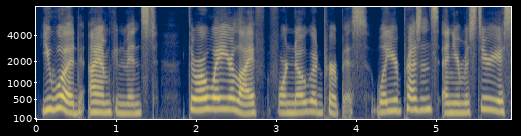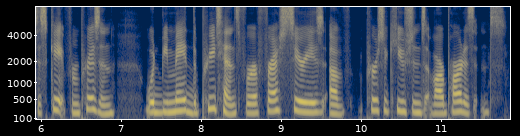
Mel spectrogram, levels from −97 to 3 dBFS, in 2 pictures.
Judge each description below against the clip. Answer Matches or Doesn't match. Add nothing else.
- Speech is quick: Doesn't match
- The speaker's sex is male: Doesn't match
